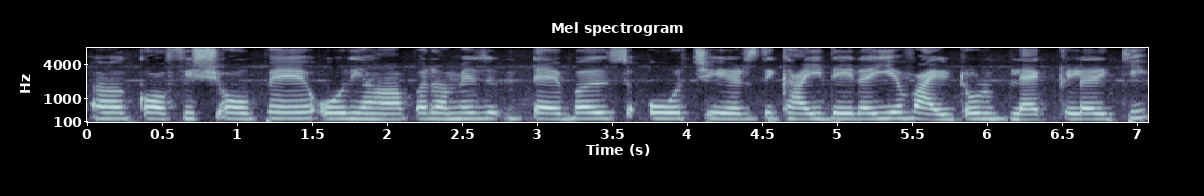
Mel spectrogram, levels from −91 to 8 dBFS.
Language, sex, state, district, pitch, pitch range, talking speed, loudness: Hindi, female, Bihar, Madhepura, 225 Hz, 220-230 Hz, 185 wpm, -14 LUFS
